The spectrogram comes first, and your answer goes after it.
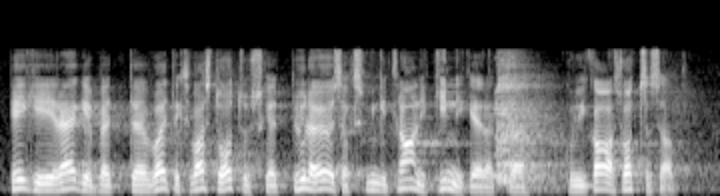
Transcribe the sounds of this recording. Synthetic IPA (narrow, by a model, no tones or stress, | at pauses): ke̞ːɡiɾæːɡ̥ib̥e̞t̪ːvɤet̪ːˑeksvɑst̪uo̞t̪suse̞t̪ːˑyleøːsɑksmiŋɡ̥it̪rɑːnʲikːinːike̞ːɾɑt̪ːˑɑkujkɑːso̞t̪sɑsɑ̰ːb̥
